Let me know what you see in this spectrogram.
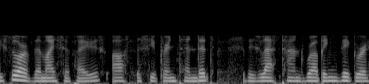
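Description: At 0.10 to 0.12 s the speech briefly gives way to steady hiss, with about 10 ms lost. The voice detector likely misjudged quiet sound as background and dropped it.

At 1.08 to 1.14 s there is a short concealed packet loss. About 40 ms never arrived, and a 37 ms fill continues the previous sound as a brief smear.

At 1.30 to 1.38 s comfort noise replaces the background for 80 ms. It is featureless and about 4 dB quieter than the real room noise.

At 1.62 to 1.64 s the sound is likely dropped by the voice detector again. About 20 ms gives way to noise.

At 2.18 to 2.44 s comfort noise fills 260 ms of background, only about 1 dB quieter, and smooth where the real background had detail.

Throughout, the band stops at 4 kHz, which fits narrowband G.711 telephone coding.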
